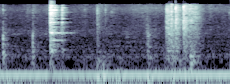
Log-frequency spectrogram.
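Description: A spoon clinks against a bowl while raw cocoa and baking powder are stirred together for a chocolate cake, a few sharp metallic taps over a steady low hum.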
